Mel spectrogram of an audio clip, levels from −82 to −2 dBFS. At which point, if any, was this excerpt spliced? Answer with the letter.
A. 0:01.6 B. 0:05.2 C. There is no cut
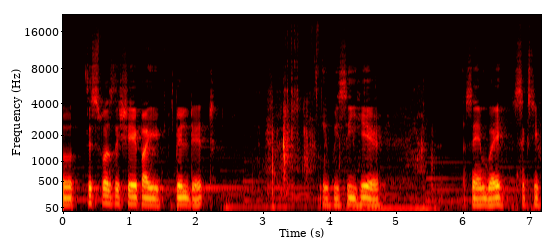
A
